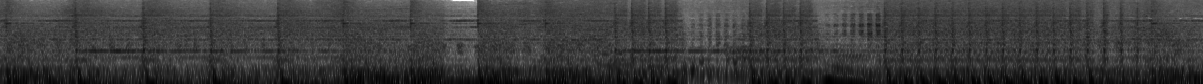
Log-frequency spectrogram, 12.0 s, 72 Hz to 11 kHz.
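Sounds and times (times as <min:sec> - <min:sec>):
film music cues: 0:00.0 - 0:12.0.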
